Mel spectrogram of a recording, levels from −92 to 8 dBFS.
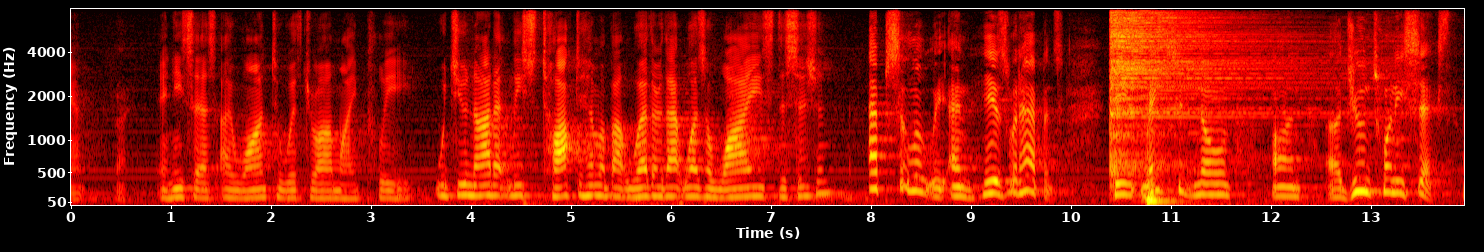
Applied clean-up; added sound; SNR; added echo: none; Hi-hat; 0 dB; none.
